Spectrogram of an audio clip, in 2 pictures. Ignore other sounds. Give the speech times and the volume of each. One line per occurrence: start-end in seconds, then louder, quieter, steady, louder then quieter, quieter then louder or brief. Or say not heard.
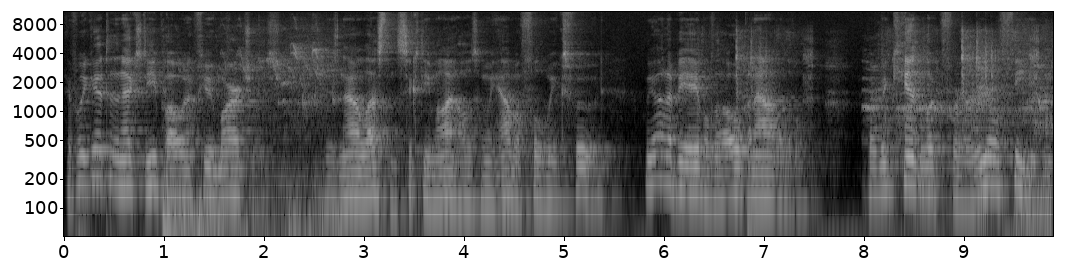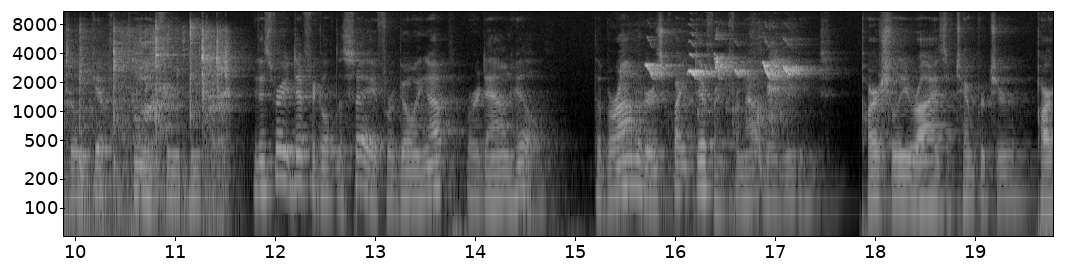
0.0-19.7 steady.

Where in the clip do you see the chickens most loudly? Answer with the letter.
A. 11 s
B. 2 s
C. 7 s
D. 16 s
D.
